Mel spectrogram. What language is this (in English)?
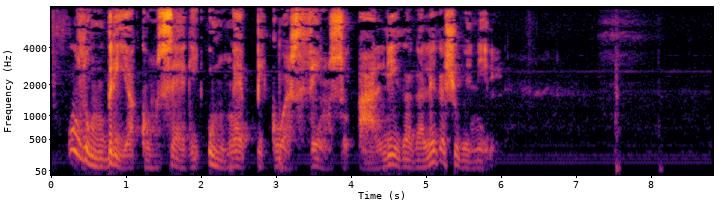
Galician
